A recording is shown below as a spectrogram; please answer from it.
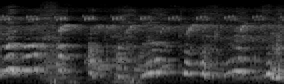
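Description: Crickets chirping in a steady, even pulse of about four high chirps a second, with faint sliding voice-like sounds underneath.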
